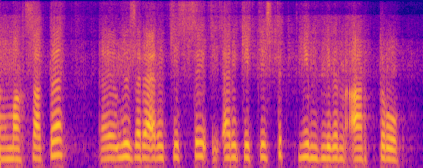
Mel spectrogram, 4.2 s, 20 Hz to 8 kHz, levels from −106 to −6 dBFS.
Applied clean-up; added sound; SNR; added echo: neural mask model RNNoise.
